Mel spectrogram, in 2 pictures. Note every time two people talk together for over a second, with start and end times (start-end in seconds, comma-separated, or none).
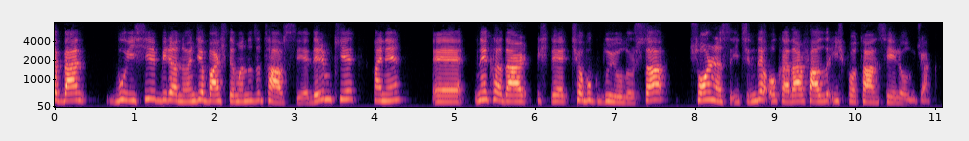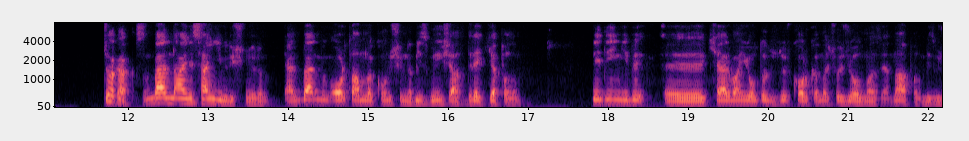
none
